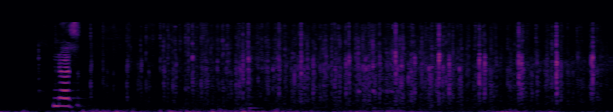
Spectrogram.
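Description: An audience applauding, many hands clapping together. The clapping starts about a second in, right after a last word from the speaker, and thins out near the end.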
